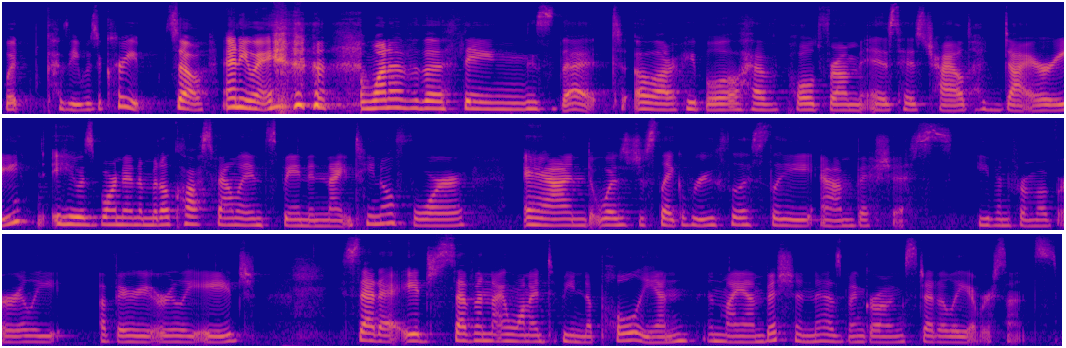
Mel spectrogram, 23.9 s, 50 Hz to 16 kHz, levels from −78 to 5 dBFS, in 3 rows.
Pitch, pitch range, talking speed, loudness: 210 Hz, 195-230 Hz, 170 wpm, -28 LUFS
